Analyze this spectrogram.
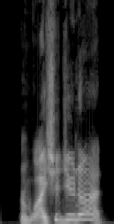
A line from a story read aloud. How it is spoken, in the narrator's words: I cried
